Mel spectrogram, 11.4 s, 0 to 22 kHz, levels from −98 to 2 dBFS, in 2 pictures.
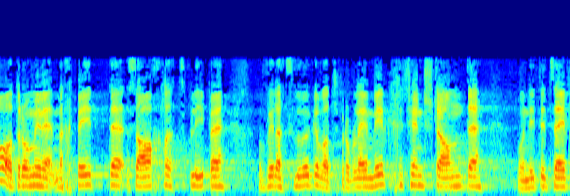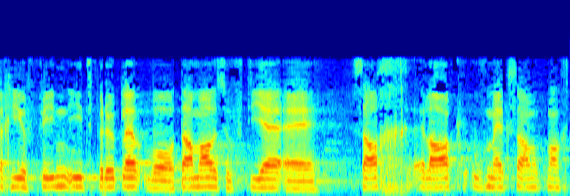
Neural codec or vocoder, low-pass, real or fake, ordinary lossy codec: none; 7.2 kHz; real; none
